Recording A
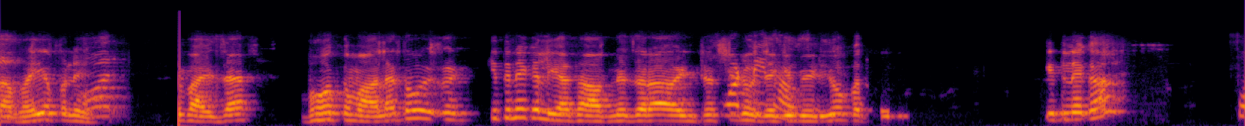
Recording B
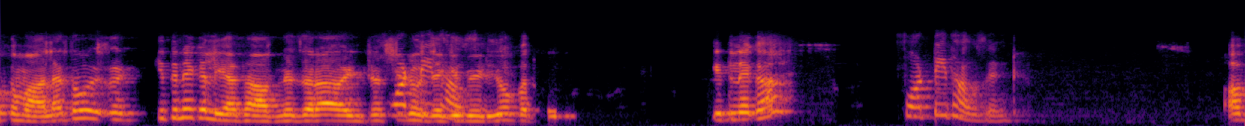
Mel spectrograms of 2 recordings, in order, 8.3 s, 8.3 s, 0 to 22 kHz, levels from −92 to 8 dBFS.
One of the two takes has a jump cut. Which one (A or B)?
A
